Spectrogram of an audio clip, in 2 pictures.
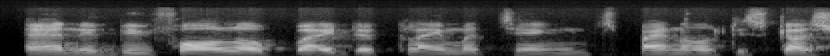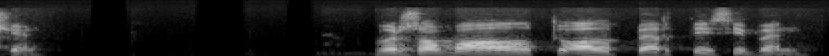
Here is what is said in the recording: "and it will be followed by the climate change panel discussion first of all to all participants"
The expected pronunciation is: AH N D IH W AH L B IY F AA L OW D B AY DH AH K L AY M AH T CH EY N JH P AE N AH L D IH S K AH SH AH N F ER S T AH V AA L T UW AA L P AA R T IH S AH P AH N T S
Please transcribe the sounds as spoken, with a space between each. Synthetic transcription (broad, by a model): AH N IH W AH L B IY F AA L OW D B AY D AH K L AY M AH T CH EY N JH P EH N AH L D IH S K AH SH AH N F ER S AH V AA L T UW AA L P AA R T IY S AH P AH N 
